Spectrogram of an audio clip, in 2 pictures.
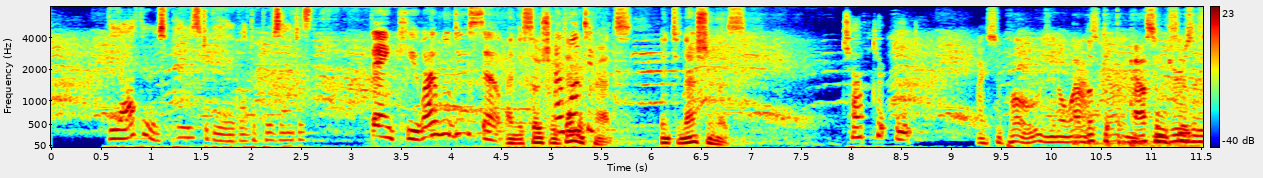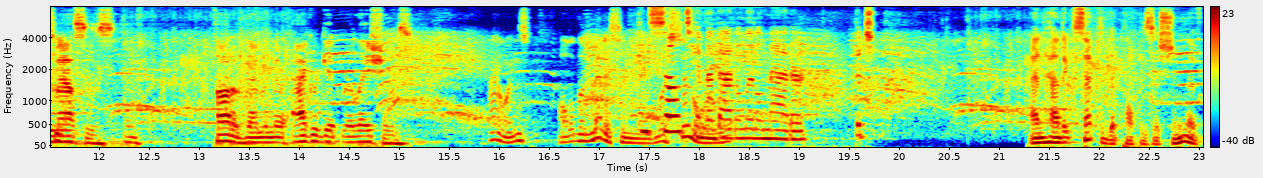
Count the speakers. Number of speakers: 6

